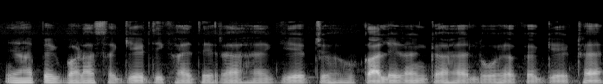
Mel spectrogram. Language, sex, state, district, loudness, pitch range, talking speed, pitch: Hindi, male, Punjab, Kapurthala, -22 LUFS, 80-85 Hz, 200 wpm, 80 Hz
